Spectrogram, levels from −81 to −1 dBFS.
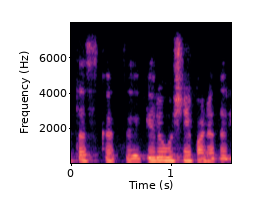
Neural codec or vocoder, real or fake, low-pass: none; real; 7.2 kHz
